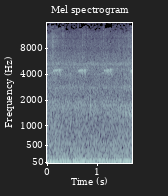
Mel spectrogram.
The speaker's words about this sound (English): Um, and to that, I hear my crickets listening.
